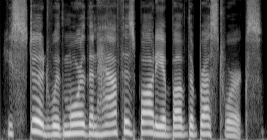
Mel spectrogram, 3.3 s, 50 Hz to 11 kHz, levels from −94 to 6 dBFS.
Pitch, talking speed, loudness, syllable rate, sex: 200 Hz, 195 wpm, -16 LUFS, 4.7 syllables/s, female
